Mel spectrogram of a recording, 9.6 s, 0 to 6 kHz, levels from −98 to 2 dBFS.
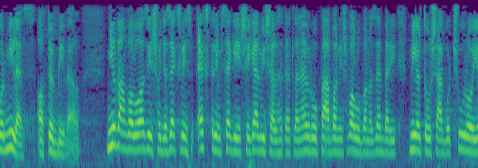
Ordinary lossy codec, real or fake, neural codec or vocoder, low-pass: none; real; none; 5.4 kHz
